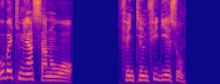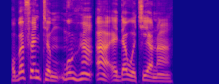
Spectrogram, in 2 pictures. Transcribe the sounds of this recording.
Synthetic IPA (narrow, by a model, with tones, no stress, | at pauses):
wo˦bæ˦tʰũ˦mĩ˦a˨sã˨nʊ̃˨wɔ˨ | fɛ̃˨n˨tʰɛ̃˨mfi˦di˦e˨˦sʊ˨ | ɔ˨bɛ˦fɛ̃˦n˦tʰɛ̃˨mːõ˦hᶣã˦ʔa˨ɛ˨dɛ˦wɔ˨æ˨t͡ɕʰi˦a˨nãː˦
